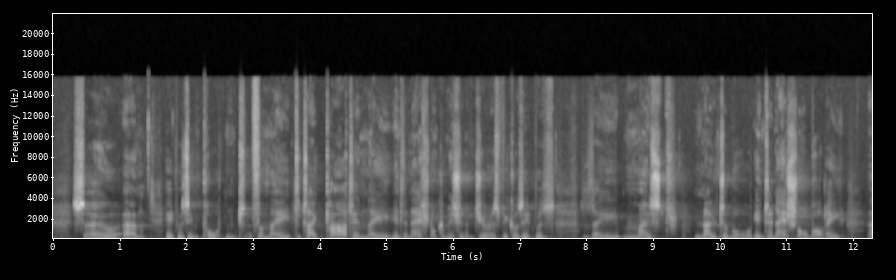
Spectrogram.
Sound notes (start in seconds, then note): none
